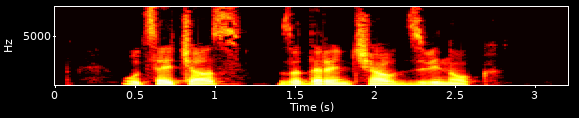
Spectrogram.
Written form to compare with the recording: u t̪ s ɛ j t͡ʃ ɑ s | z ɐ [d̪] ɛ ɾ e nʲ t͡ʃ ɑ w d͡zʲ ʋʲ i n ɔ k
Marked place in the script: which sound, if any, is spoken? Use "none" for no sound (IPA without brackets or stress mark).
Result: d̪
